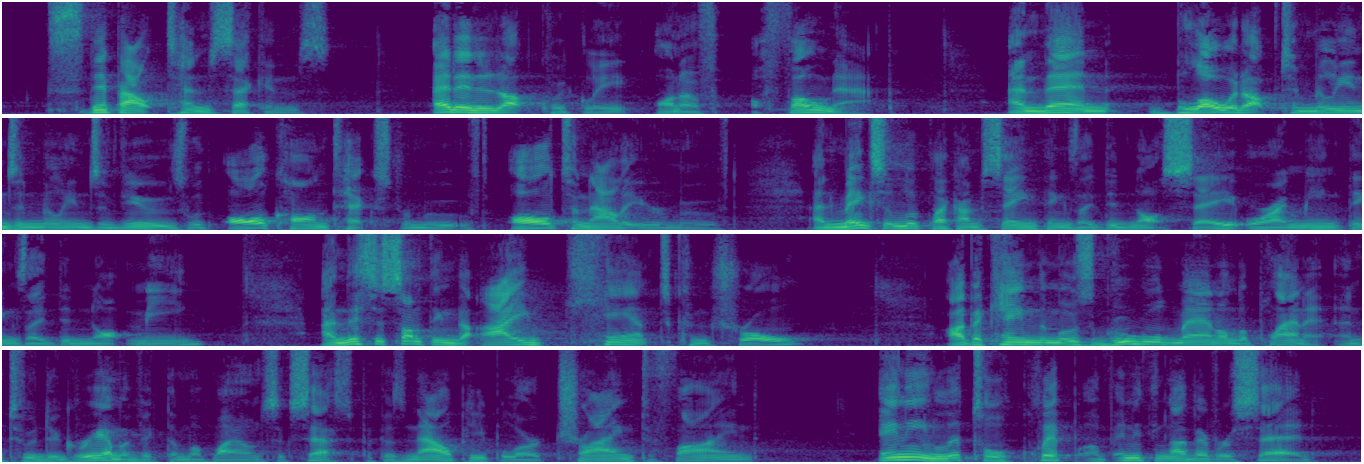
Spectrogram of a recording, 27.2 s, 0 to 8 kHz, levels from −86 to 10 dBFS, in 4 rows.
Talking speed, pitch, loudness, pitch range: 205 wpm, 120 Hz, -25 LUFS, 110-140 Hz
